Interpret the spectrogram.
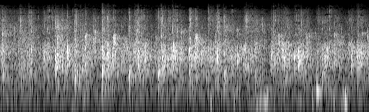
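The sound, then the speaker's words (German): Steady audience applause for the band fills the whole stretch, a dense, even wash of many hands clapping at constant loudness with no voices standing out. “Gebt ihnen doch auch mal einen Applaus.”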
